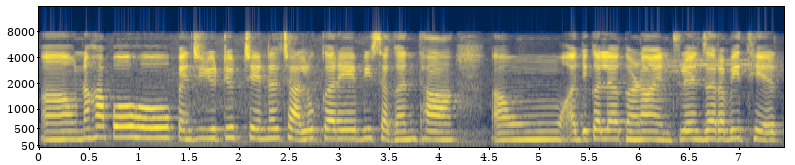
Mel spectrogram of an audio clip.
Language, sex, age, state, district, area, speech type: Sindhi, female, 45-60, Gujarat, Surat, urban, spontaneous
